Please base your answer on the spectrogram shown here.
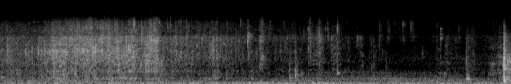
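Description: Gutted bonito are lifted out of an ocean-water brine, with close sloshing and trickling water, busiest at first and then thinning to scattered drips and small splashes, ending in a louder knock.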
